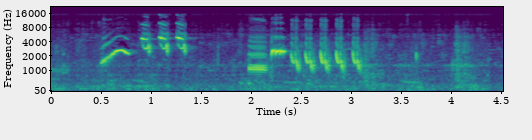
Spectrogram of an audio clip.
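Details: Asian pied starling singing energetically as a training tutor: a rising whistle and three quick high chirps, then a rapid run of about seven harsh falling notes, ending in faint calls.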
